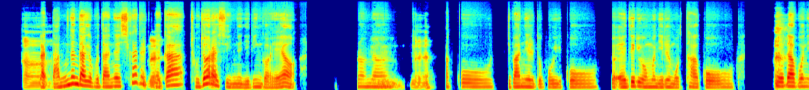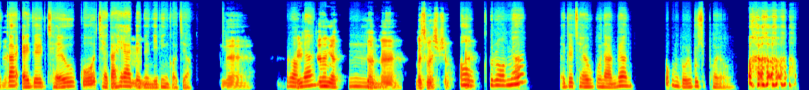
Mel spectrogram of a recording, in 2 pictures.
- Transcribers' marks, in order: laugh; other background noise; laugh
- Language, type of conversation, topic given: Korean, advice, 왜 계속 산만해서 중요한 일에 집중하지 못하나요?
